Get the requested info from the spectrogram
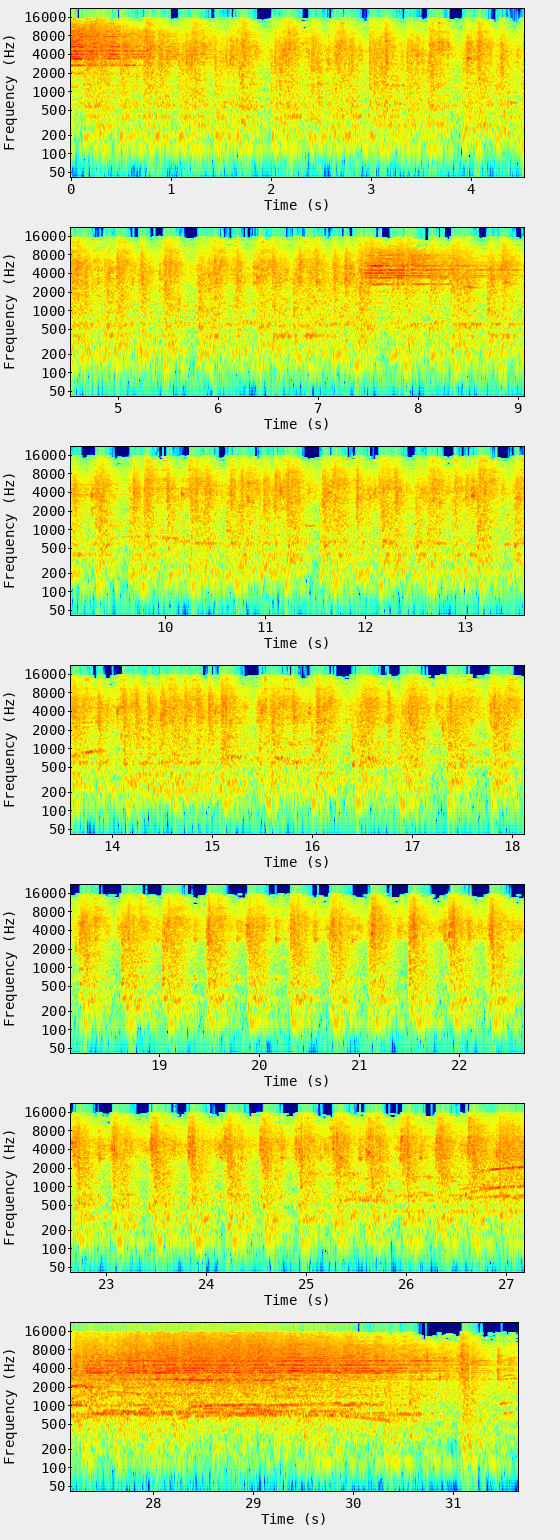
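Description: Drum-circle percussion music: a group of drums beaten with sticks in a steady, driving rhythm, with cymbal.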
